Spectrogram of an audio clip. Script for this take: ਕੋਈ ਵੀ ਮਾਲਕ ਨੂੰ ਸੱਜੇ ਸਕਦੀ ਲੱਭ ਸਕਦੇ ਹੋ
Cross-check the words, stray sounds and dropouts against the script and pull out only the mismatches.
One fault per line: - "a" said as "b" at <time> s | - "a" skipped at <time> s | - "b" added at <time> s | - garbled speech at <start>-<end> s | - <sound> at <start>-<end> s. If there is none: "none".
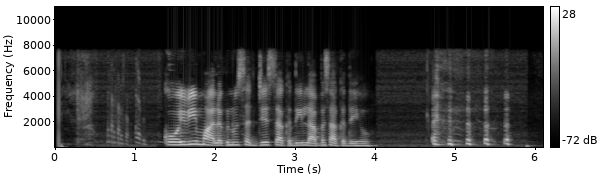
- chirp at 0.6-1.2 s
- laugh at 4.6-5.7 s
